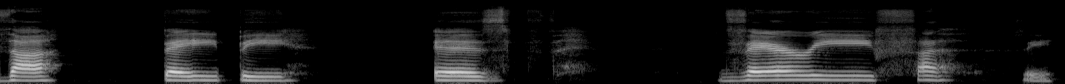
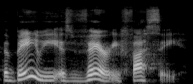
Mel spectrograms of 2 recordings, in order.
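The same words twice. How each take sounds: First: It is read flat and robotic, word by word. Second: It is read smoothly with lively expression. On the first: The speaker calls it wrong. "I don't want you to sound like a robot" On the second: The speaker calls it right. "Use some expression and get those words together"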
